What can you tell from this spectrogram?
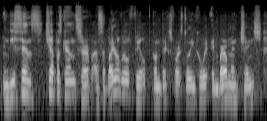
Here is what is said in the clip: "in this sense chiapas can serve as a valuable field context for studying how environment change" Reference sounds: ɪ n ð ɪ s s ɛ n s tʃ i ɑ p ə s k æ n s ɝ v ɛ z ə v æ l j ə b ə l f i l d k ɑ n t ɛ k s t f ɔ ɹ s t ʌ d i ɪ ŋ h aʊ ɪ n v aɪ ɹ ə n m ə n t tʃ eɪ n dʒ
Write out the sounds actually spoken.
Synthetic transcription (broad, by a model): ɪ n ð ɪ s s ɛ n s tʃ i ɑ p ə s k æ n s ɝ v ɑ s ə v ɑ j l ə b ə l f i l d k ɑ n t ɛ k s t f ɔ ɹ s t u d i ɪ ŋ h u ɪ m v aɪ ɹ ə n m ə n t tʃ eɪ n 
